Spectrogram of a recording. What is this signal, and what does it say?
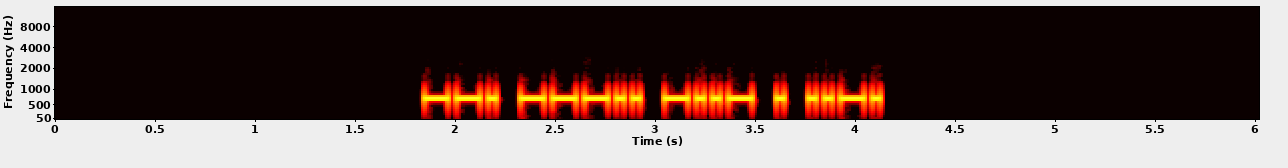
Morse code, heard as a keyed tone, about 30 wpm, 700 Hz. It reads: G8XEF
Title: DXCC-100 Call Signs - 5 Characters - Repeated 2x - 30wpm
